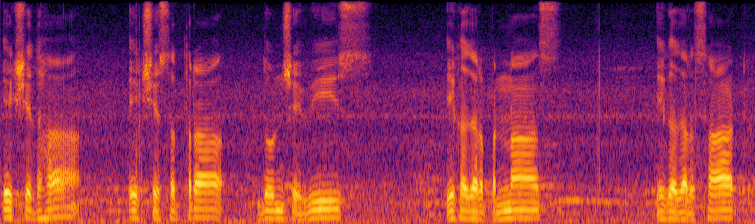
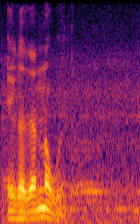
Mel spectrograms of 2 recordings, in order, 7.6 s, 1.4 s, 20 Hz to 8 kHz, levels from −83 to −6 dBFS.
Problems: constant background noise, background conversations at intervals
